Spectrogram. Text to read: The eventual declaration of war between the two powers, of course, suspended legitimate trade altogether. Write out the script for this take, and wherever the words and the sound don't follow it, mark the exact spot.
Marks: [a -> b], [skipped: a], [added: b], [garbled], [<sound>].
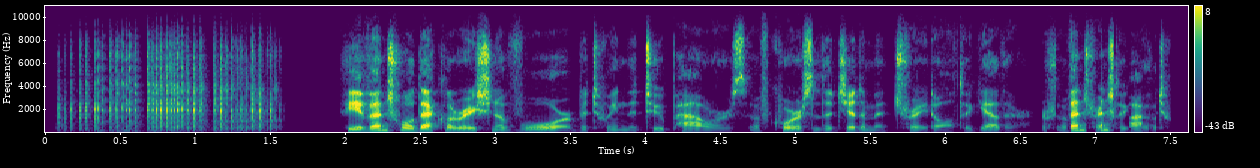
[squeak] The eventual declaration of war between the two powers, of course, [skipped: suspended] legitimate trade altogether. [garbled]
